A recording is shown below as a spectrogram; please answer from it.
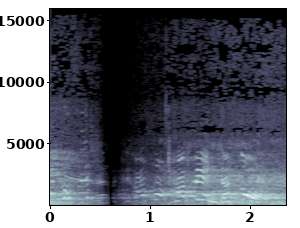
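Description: People talking, not clearly enough to make out words. The talk drops out to a brief silence about half a second in, then voices resume.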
